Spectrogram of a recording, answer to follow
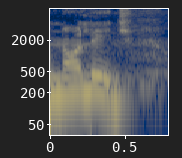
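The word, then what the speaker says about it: knowledge: इसके बाद का नेक्स्ट रूल है, जब के बाद एन आ जाए तो के साइलेंट होगा। जैसे कि KNOW नो, इसके बाद में है नॉलेज, उसके बाद में है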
